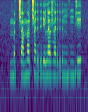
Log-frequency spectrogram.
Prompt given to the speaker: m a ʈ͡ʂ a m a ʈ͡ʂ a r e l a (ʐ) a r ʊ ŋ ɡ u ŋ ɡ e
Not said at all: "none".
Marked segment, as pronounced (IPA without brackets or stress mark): ʐ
